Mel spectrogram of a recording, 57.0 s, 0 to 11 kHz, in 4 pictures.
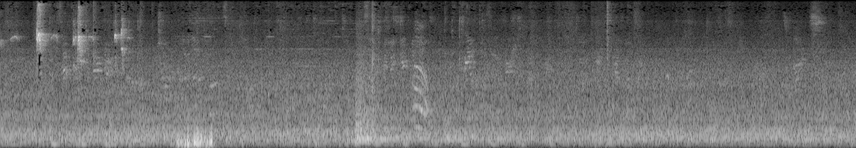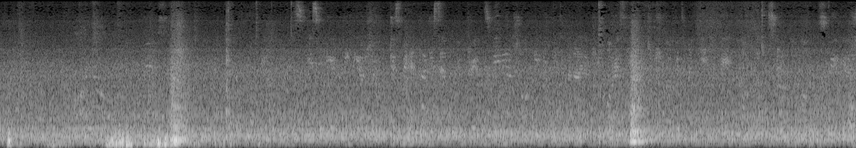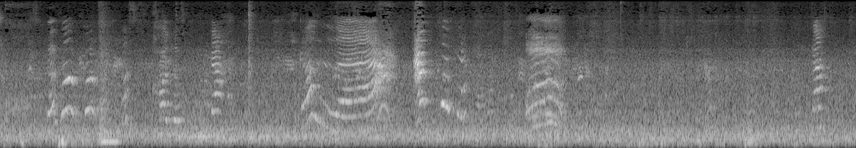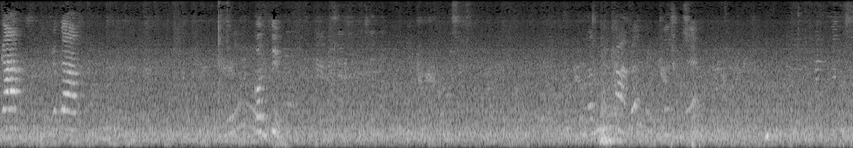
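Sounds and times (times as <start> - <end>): steady background noise: 0.0 - 57.0.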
